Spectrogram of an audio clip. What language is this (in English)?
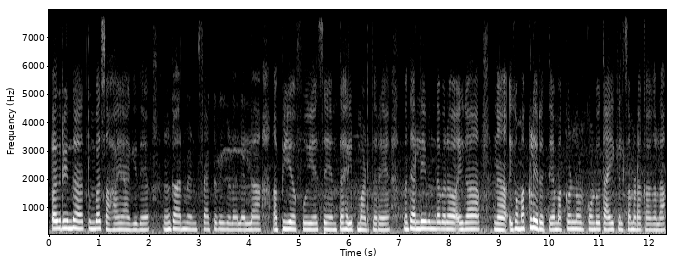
Kannada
